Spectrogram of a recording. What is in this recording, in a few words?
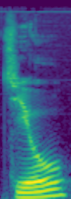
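"jiu", Mandarin Chinese, second tone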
